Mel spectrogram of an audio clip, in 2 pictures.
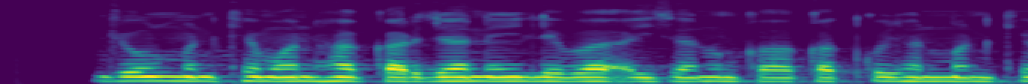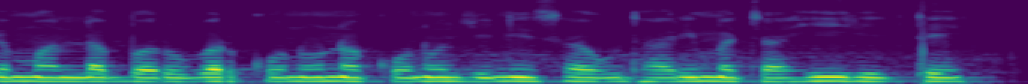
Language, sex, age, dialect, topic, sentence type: Chhattisgarhi, male, 18-24, Western/Budati/Khatahi, banking, statement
